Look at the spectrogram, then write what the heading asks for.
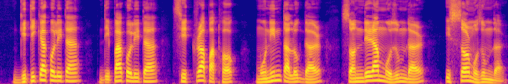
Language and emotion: Assamese, neutral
